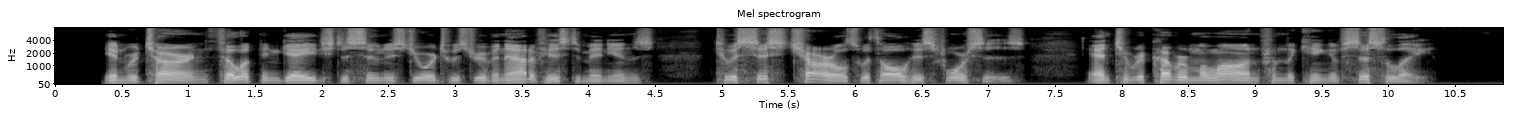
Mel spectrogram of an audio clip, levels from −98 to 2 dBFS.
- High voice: No, low, 115 Hz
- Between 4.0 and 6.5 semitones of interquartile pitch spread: No, average, 2.9 semitones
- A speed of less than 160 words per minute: No, average, 165 wpm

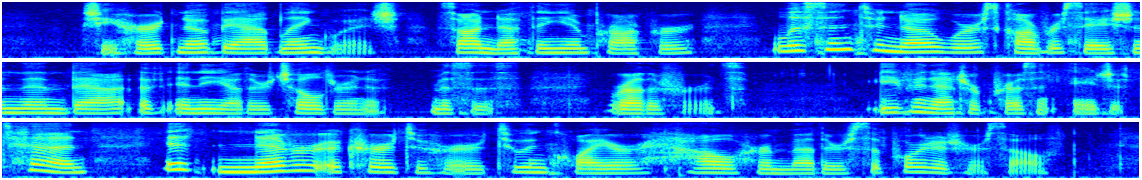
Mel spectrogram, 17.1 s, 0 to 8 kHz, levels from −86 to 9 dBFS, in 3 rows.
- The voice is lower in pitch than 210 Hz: Yes, high, 190 Hz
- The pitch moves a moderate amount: Yes, average, 3.3 semitones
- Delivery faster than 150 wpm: No, average, 145 wpm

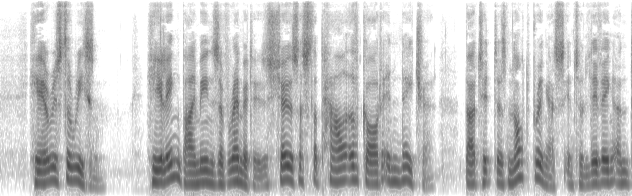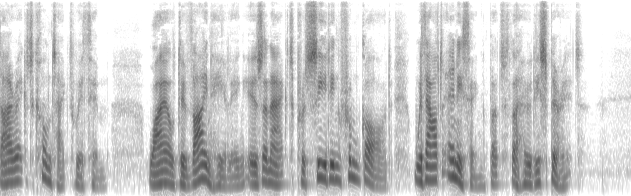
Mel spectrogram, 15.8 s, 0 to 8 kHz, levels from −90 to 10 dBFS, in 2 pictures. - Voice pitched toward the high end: No, low, 135 Hz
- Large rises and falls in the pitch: No, average, 4.9 semitones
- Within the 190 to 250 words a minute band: No, average, 175 wpm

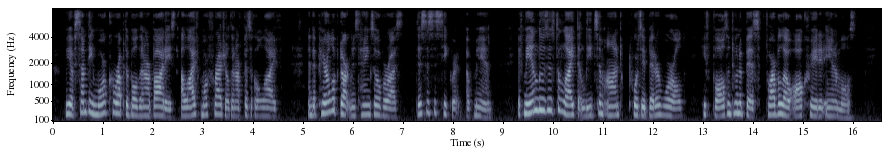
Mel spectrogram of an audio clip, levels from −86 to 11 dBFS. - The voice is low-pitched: No, high, 190 Hz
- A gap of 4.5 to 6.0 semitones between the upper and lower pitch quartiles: No, average, 3.8 semitones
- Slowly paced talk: No, average, 190 wpm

